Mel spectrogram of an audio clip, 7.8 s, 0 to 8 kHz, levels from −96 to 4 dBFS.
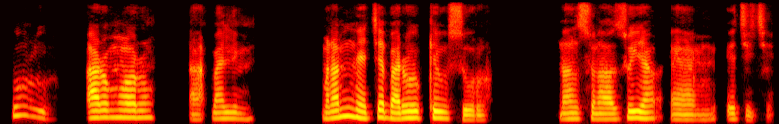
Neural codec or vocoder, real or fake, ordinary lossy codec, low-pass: codec, 16 kHz, 2 kbps, FreqCodec, larger model; fake; none; 7.2 kHz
